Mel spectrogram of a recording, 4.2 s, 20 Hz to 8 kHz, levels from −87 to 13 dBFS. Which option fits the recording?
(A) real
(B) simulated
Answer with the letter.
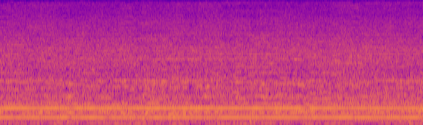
B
